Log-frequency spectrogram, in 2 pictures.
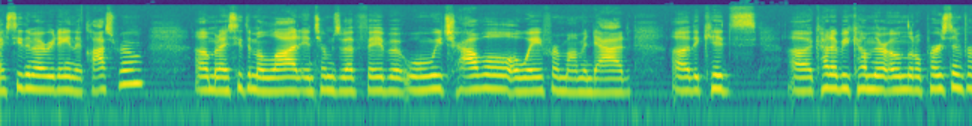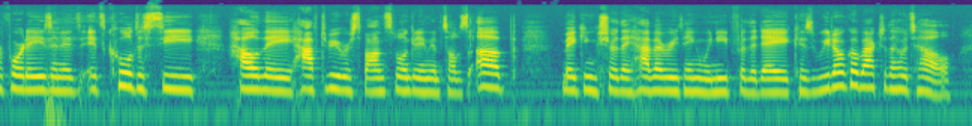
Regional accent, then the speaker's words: Thompson, Missouri, United States; So I was raised in Thompson on a family farm. I graduated from Centralia.

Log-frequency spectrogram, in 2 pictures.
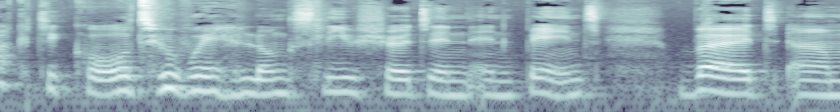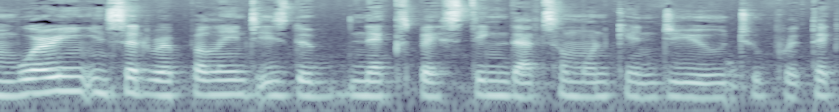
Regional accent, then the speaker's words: Benin; now in United States; I am originally from Benin, a country in West Africa. I did my medical school here in Omaha, Nebraska.

